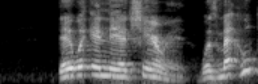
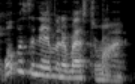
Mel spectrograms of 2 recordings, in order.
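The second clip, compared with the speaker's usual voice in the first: ordinary talk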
